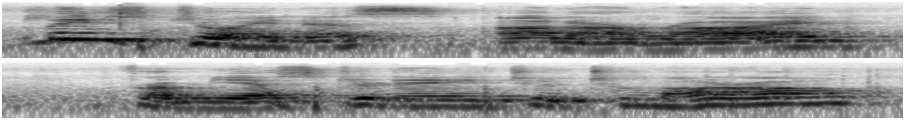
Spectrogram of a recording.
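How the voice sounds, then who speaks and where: A woman's voice: on the low side, lively intonation, slow. Older lady reading for a stage show, far from mic, echoey, faint noise. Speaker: amateur readers theater performer. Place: room at a senior center.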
